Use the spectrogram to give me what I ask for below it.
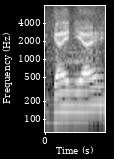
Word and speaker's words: Gagné: It's Gagné. Yes, you got it right. I pronounced that right? You did. Now it's French? It's French.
